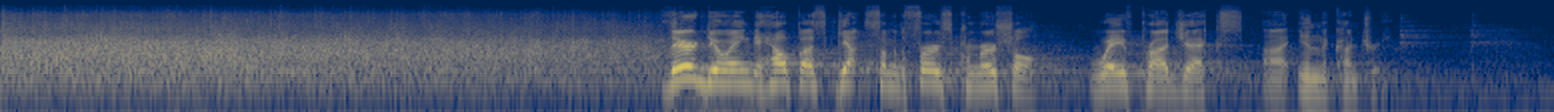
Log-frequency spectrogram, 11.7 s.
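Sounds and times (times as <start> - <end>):
audience applause: 0.0 - 5.2
speech: 5.0 - 10.6.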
